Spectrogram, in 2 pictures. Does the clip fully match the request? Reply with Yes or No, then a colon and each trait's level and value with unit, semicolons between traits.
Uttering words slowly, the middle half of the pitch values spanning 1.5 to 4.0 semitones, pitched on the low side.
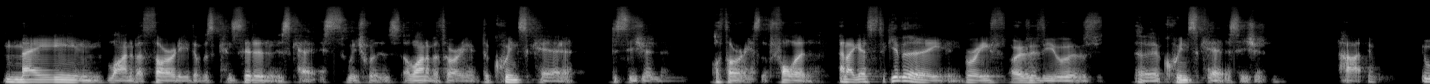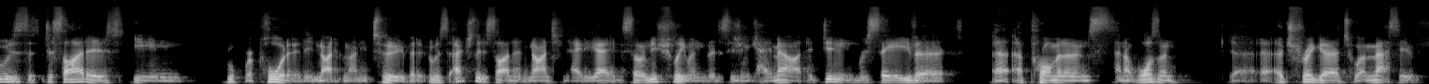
No: average, 155 wpm; average, 3.5 semitones; very low, 95 Hz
